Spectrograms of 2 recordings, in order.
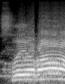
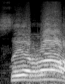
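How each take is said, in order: The two takes are said the same way.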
